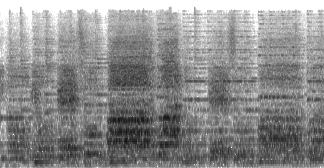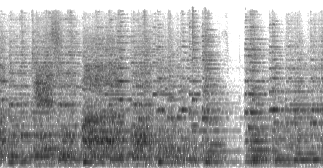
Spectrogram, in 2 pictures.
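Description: A male choir singing with a rondalla of guitars and other plucked string instruments, in a Spanish folk song; the music stops briefly near the end, then the instruments start again.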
